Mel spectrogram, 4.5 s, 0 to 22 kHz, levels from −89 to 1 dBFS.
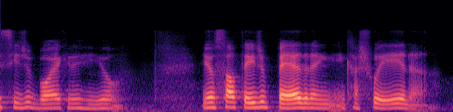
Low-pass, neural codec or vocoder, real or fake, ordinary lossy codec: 7.2 kHz; codec, 24 kHz, 0.5 kbps, DualCodec; fake; none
